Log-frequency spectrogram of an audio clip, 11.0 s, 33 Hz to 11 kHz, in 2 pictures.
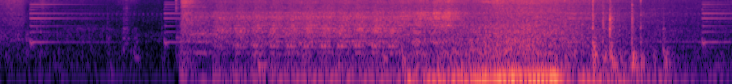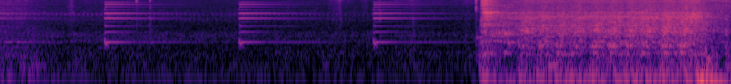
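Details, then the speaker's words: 2012 VW Tiguan turbo GDI with worsening misfire and code P0087, jumped from a fresh battery: cranks steadily about three and a half beats a second, crank-start-stall; fuel pressure only 10 bar versus 48 specified. "We got a fuel pump duty cycle there, but the fuel pressure is only 10 bar. It's supposed to be 48."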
